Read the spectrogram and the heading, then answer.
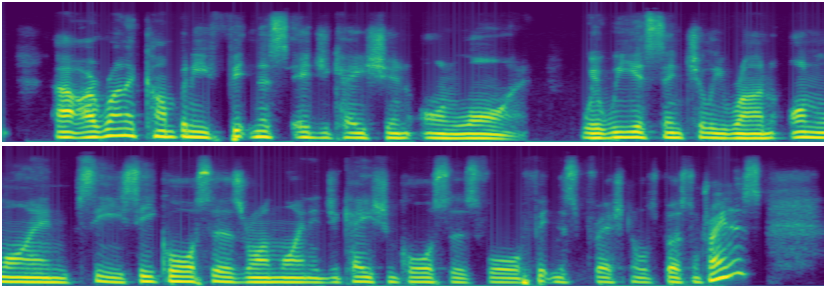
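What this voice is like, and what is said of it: Australian accent. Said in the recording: “I'm from Australia, as you can probably tell by the accent.”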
